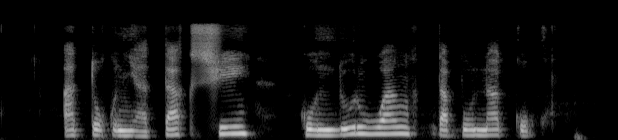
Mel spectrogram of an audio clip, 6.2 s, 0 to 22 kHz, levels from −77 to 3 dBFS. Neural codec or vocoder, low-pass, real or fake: codec, 24 kHz, 0.9 kbps, DualCodec; 10.8 kHz; fake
